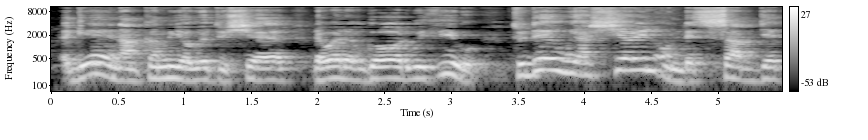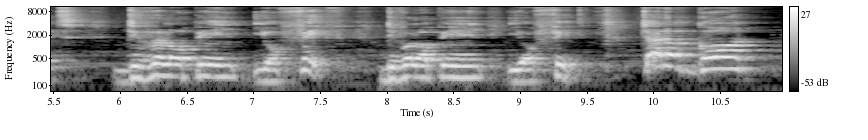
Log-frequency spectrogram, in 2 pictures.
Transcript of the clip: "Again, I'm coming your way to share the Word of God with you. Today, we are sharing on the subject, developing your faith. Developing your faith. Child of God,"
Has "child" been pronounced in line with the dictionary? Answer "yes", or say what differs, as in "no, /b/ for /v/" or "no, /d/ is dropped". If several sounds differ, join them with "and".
no, /l/ is dropped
